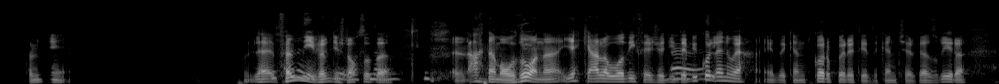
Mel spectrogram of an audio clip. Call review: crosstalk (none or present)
present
